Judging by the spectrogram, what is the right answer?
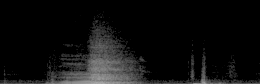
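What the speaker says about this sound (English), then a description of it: "There's cows around somewhere. I don't know where they are. I can hear them." Cows mooing in the Minecraft video game: one long, drawn-out moo swelling and fading, followed by a shorter low grunt-like moo, heard alone with no talking.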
